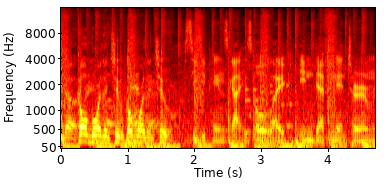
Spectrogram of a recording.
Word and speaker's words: Xi Jinping: That's one of the syllables. I don't know how to say this. Zing. Jai? Xi Jinping. Xi Jinping.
